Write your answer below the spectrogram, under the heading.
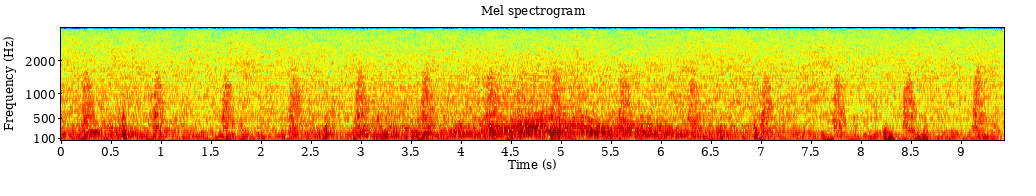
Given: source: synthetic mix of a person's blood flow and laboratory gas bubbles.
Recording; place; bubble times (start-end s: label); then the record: Doppler ultrasound of blood flow; subclavian vein
5.14-5.21 s: bubbles
From the record:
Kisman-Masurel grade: 111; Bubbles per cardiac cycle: 1 to 2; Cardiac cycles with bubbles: 1 to 10%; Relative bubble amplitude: barely perceptible (0.100 to 0.250); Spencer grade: 1 (occasional bubble signal discernible with the cardiac motion signal, with majority of cardiac periods free of bubbles); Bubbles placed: anywhere in the cardiac cycle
